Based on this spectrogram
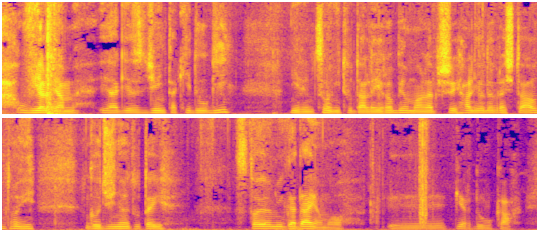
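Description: A man's medium-pitched voice at a moderate pace, monotone and flat, with long, frequent pauses, a dry sound with no echo and noticeable background noise. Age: 30s. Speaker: YouTuber, camper van builder; van builder vlogger. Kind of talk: casual vlog.

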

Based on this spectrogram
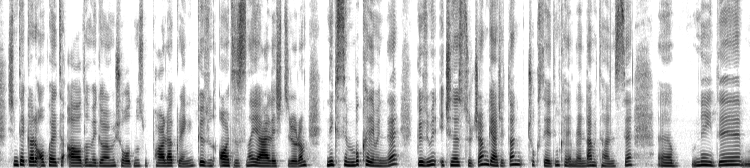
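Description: A woman talks at a fairly quick pace. Her pitch varies in an ordinary way over a quiet background. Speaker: beauty vlogger. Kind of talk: makeup tutorial. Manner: fast; casual, chatty. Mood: calm, patient, friendly.

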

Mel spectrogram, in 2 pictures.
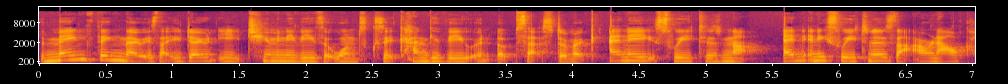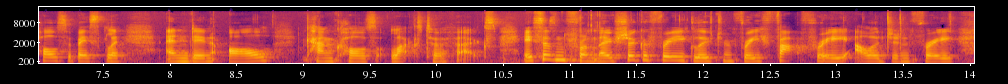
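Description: Speaking very fast, a woman uses ordinary pitch variation. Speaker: food vlogger. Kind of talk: casual product review. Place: home room. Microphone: lapel.

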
